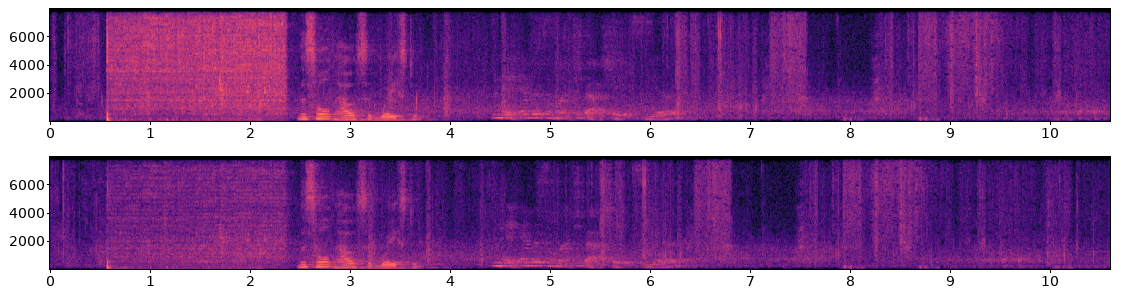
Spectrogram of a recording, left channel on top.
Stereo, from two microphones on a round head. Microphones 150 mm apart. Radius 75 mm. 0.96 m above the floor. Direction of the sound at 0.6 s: 70° left (ahead or behind).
